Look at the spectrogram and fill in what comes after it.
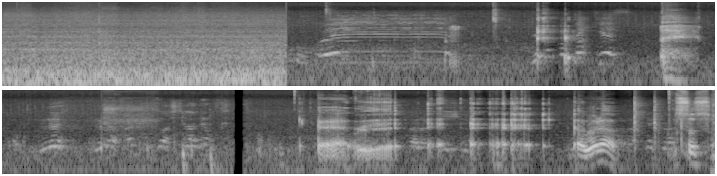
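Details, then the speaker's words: Loud, drawn-out belches from guys, some with a croaking voiced tone, after a stretch of loud noise, with laughter and chatter around them; burp compilation. "Oh my god, that was big."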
